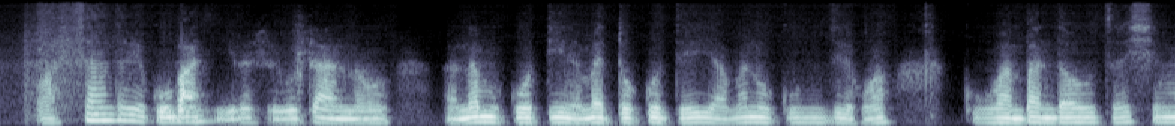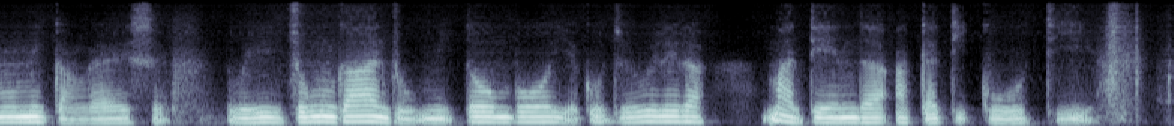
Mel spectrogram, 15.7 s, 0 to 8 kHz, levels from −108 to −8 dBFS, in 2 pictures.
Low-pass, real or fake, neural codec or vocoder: 7.2 kHz; fake; codec, 16 kHz, 0.4 kbps, LongCat-Audio-Codec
